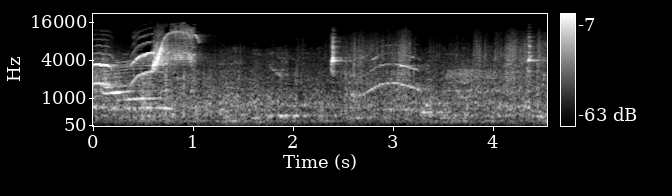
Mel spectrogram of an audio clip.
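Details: Baby monkey crying for its mother: a burst of shrill, rising, whiny squeals in the first second, then a short sharp squeak and a softer falling wail a little later, over a steady faint hiss.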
